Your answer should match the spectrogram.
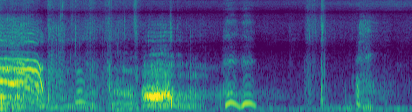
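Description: A big cat's roar, loudest about a second and a half in, after a brief startled shout at the very start.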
